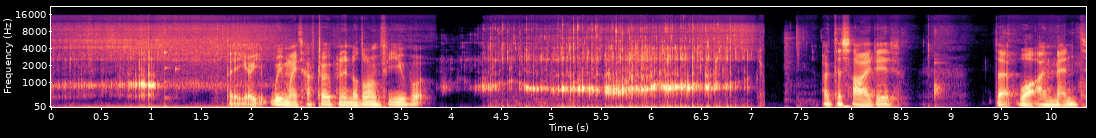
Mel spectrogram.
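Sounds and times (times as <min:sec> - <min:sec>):
tonic water pouring from a bottle and spilling over: 0:00.0 - 0:02.2, 0:03.8 - 0:07.2
speech: 0:01.8 - 0:03.8, 0:07.7 - 0:08.6, 0:09.4 - 0:10.3.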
